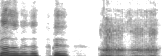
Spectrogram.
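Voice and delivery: imitating a woman half-waking and dozing off; mock sleepy mumble trailing into a snore; groggy mumble. Comic retelling of a sleeper barely stirring, groggy mumble.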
